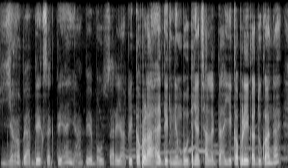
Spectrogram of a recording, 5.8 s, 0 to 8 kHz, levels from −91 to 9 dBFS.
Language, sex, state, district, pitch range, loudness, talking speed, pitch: Hindi, male, Bihar, Araria, 130-140 Hz, -20 LUFS, 270 wpm, 135 Hz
